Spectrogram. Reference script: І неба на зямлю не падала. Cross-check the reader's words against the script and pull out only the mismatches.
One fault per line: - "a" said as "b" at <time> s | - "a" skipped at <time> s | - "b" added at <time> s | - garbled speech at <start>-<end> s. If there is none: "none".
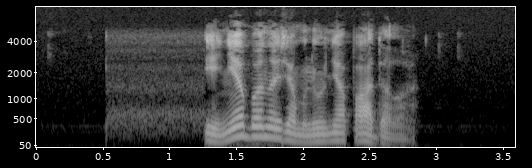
none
